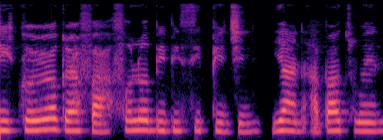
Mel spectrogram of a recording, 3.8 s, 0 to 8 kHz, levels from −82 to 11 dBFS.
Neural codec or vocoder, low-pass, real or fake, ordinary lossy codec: none; 7.2 kHz; real; none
